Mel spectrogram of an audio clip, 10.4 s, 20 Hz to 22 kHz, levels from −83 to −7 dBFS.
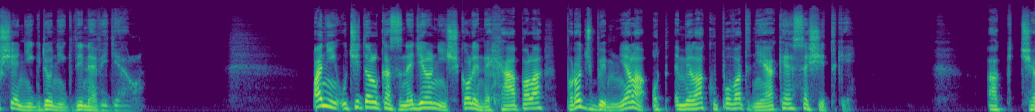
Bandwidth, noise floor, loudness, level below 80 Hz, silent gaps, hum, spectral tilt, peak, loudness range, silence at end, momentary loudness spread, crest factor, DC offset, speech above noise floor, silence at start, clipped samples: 17.5 kHz; -72 dBFS; -21 LUFS; -58 dBFS; none; none; -4.5 dB/octave; -2 dBFS; 5 LU; 0 s; 9 LU; 22 dB; under 0.1%; 51 dB; 0 s; under 0.1%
